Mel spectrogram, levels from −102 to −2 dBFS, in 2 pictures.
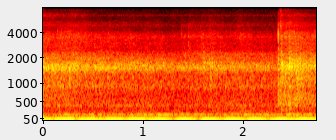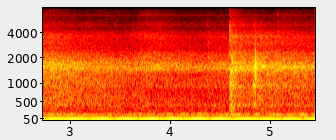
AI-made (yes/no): no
